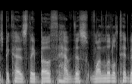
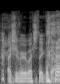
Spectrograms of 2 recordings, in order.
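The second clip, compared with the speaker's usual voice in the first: ordinary talk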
